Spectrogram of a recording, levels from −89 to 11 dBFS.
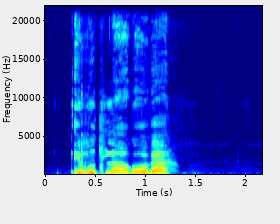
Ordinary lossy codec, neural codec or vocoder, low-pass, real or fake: none; none; none; real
